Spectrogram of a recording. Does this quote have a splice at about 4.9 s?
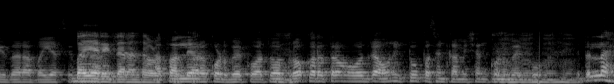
no; 0 cuts

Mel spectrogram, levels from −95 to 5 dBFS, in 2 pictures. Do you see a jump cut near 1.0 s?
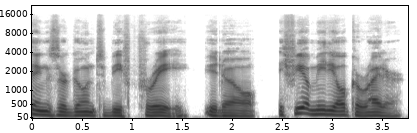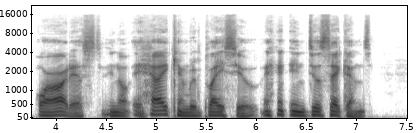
no; 0 cuts

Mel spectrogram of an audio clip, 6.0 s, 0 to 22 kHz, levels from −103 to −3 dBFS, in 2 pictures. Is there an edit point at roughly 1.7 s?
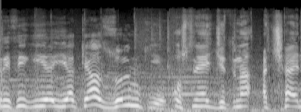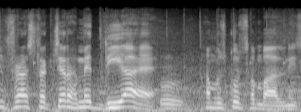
yes; 1 cut; at 1.7 s

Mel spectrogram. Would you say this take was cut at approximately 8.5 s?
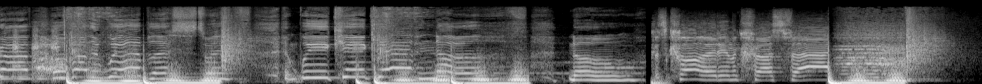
no; 1 cut; at 6.6 s

